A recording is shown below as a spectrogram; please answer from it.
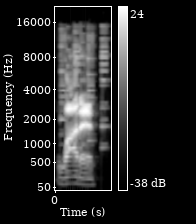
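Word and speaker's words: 我: The kanji on its own would usually be read as ware. Ware, accent on the first mora, is technically another first-person singular pronoun, I.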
